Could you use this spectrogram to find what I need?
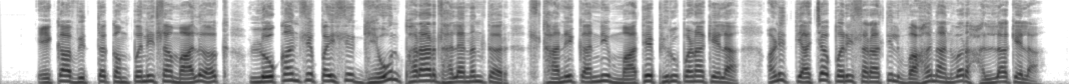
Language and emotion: Marathi, angry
